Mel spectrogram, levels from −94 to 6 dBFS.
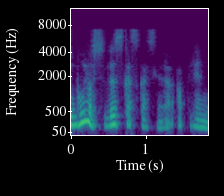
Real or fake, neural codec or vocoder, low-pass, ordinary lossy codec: fake; codec, 16 kHz, 0.7 kbps, FocalCodec; 7.2 kHz; AAC, 32 kbps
